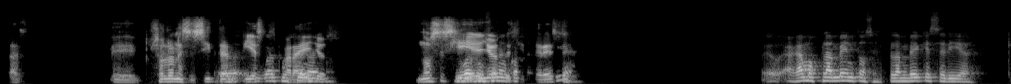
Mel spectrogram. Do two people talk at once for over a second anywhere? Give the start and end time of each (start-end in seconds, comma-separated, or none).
2.1-3.4, 4.5-5.8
